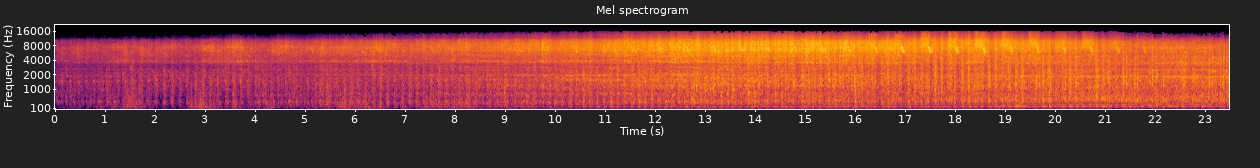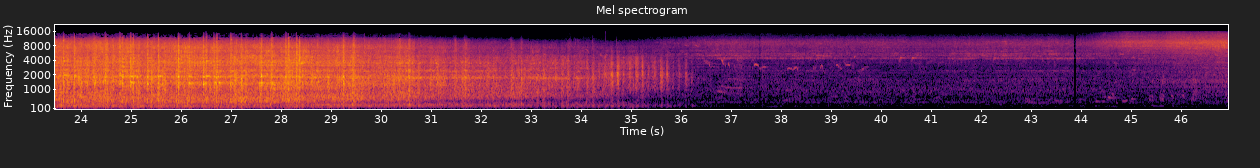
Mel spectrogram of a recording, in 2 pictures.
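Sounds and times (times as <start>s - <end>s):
train wheels clattering over rail joints: 0.0s - 36.4s
steam locomotive exhaust beats: 0.0s - 38.1s
steam hiss: 0.0s - 40.5s, 41.3s - 46.9s.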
